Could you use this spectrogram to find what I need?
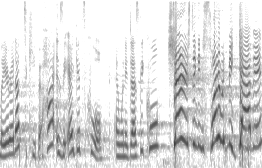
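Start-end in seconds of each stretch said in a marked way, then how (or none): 3.3-5.2 abrupt, high-pitched, loud, shouted outburst. Breaking off a fashion tips talk to call out a name: yelling. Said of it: "why did you just yell?".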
